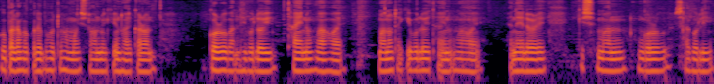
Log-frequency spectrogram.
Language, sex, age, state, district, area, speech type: Assamese, male, 18-30, Assam, Golaghat, rural, spontaneous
